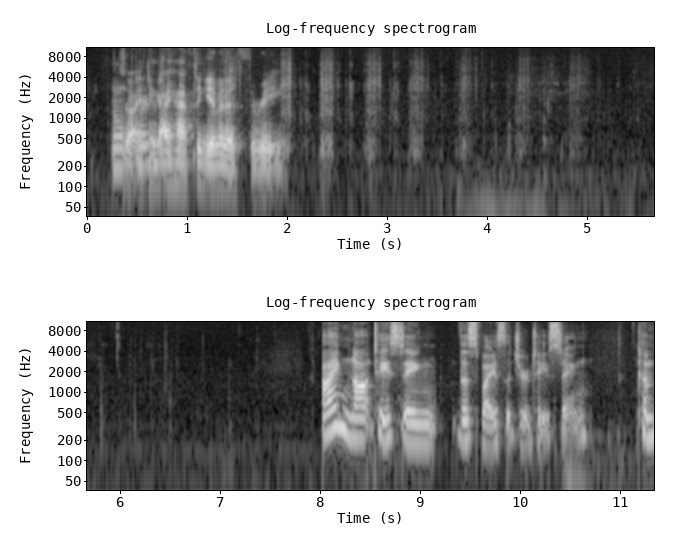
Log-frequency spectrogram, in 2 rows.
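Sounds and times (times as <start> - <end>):
speech: 0.2 - 2.2, 8.0 - 11.3
chewing and crunching a chip with salsa: 1.3 - 8.0.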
